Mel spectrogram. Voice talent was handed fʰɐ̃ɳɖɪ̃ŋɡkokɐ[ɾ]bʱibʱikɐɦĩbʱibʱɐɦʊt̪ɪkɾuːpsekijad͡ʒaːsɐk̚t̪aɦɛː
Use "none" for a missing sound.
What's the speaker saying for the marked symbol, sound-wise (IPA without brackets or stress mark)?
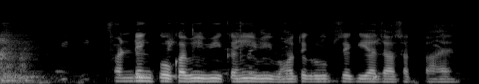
none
